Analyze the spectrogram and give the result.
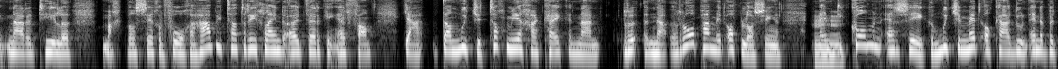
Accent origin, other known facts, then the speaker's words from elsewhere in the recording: Overijssel, Netherlands; Ik kom uit Twente, ik woon in Twente.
